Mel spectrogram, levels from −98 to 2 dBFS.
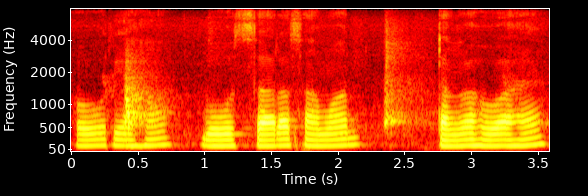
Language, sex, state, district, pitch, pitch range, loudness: Hindi, male, Uttar Pradesh, Saharanpur, 125 Hz, 125-130 Hz, -18 LUFS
